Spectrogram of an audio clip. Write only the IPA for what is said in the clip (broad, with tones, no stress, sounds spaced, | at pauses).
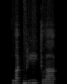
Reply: k w a˥˩ k̚ b iː˥˩ k l a˦˥ k̚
